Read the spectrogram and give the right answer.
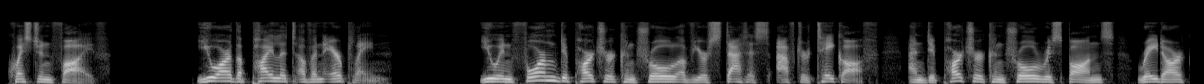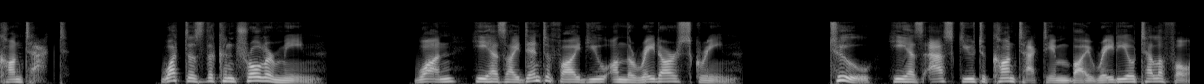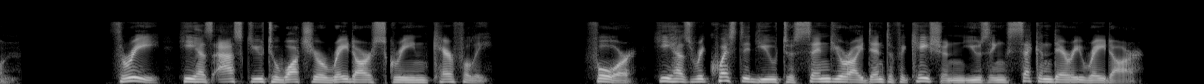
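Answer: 1: He has identified you on the radar screen.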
